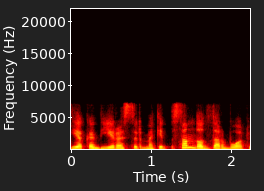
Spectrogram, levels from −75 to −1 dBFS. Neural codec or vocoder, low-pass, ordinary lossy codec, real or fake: codec, 16 kHz, 0.3 kbps, FocalCodec; 7.2 kHz; AAC, 32 kbps; fake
